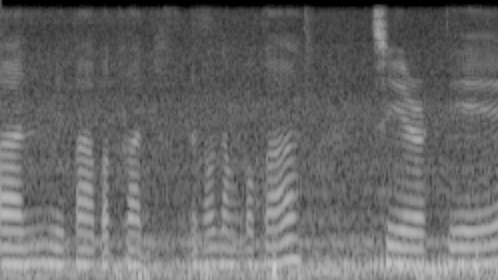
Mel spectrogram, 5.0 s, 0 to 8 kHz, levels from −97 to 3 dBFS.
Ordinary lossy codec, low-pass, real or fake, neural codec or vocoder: none; 7.2 kHz; real; none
